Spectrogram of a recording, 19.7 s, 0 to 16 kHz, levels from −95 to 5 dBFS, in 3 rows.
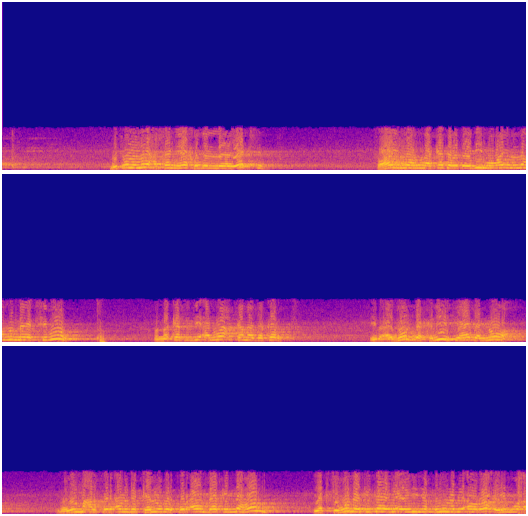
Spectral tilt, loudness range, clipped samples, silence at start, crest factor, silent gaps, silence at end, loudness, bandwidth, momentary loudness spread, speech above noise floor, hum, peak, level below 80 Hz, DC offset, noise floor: -11 dB/octave; 3 LU; under 0.1%; 0 s; 14 dB; none; 0 s; -13 LUFS; 4.3 kHz; 17 LU; 24 dB; none; 0 dBFS; -46 dBFS; under 0.1%; -36 dBFS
